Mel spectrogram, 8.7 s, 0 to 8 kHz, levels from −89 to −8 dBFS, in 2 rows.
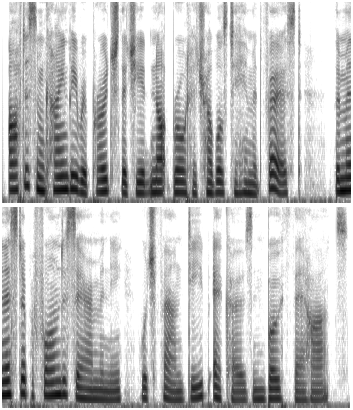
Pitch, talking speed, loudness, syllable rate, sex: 160 Hz, 195 wpm, -19 LUFS, 5.1 syllables/s, female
